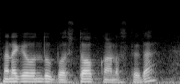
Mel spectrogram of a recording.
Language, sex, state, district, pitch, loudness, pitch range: Kannada, male, Karnataka, Bangalore, 125 Hz, -16 LUFS, 105-130 Hz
